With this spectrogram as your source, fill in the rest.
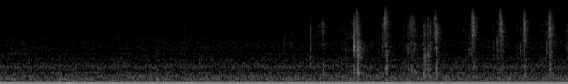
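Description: Tarot cards are shuffled in a few quick riffling bursts in the second half, close and crisp over a low steady hum.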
